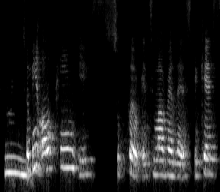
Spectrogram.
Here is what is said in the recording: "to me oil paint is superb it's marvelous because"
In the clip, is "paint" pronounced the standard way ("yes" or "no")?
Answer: no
